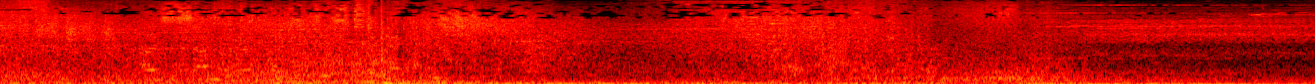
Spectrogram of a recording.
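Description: A huge structure explodes with a deep rumbling blast.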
